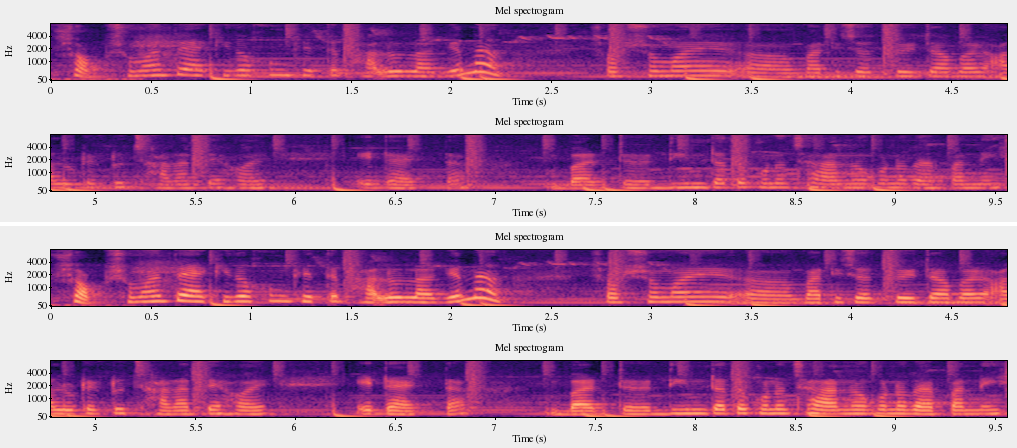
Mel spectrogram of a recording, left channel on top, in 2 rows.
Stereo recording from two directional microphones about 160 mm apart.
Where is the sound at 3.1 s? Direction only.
Centre (ahead or behind).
